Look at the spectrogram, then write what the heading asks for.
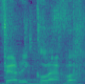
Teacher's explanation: dalam pengucapan British aksen disitu diakhir kata clever ya huruf r-nya menghilang Ya kalau untuk Amerika aksen dia huruf r-nya tidak dihilangkan Nah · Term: British accent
